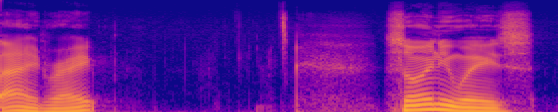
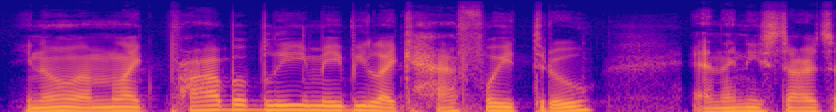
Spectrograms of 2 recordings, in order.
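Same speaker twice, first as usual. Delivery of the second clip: normal talking voice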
